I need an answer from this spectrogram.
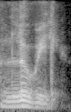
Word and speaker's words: Louis: So they're basically the same name, but the French one is pronounced should be pronounced Louie. Louie Louie.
